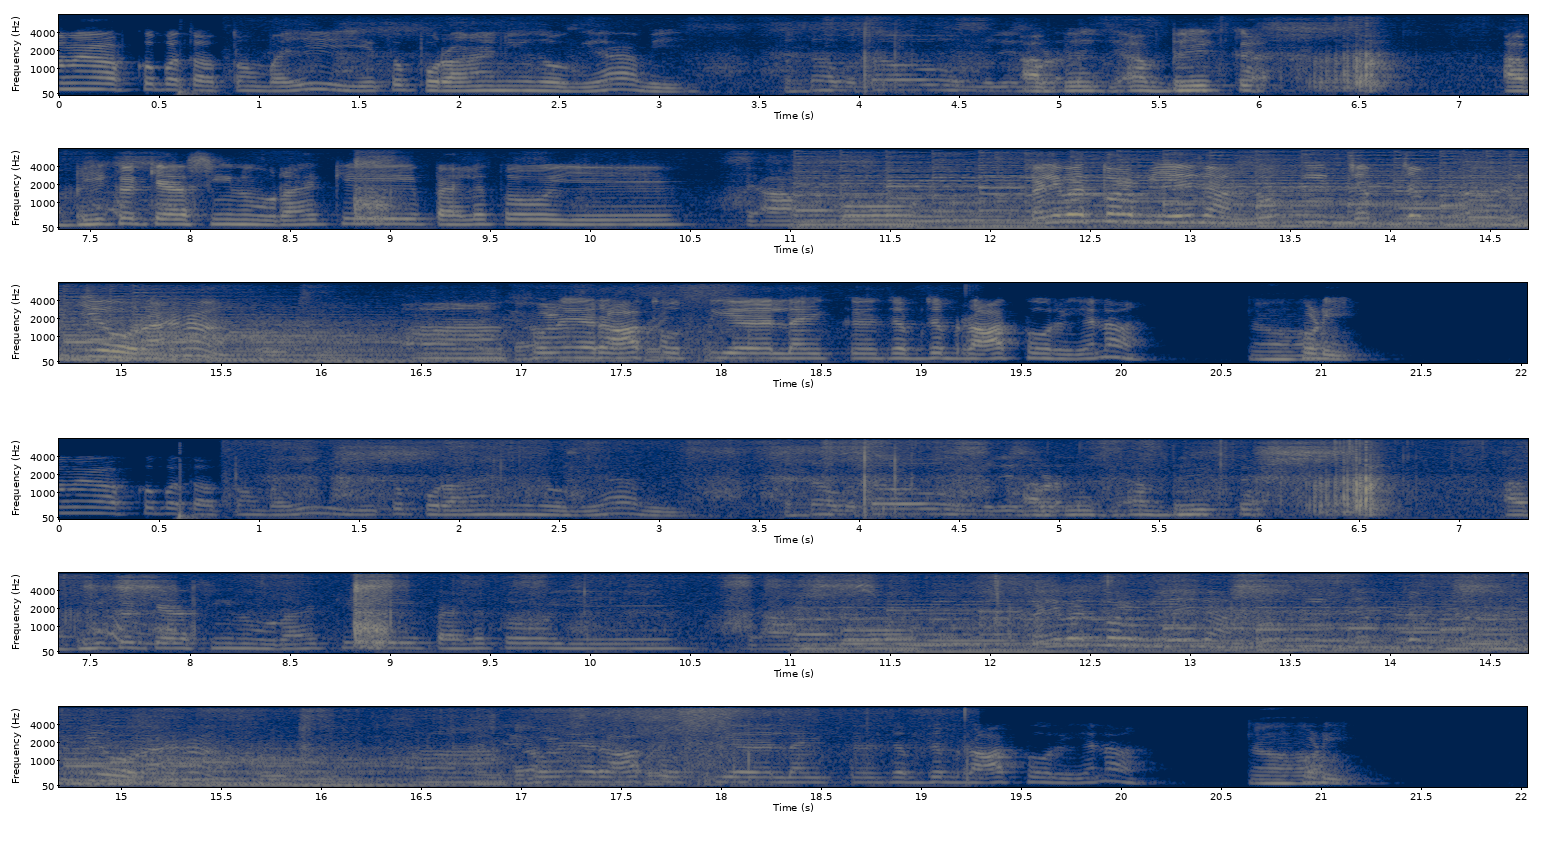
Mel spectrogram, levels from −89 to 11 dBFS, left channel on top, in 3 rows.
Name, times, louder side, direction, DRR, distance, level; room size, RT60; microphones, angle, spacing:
voice 1, 0.0-3.2 4.8-6.3 7.2-11.7 12.2-15.6 16.4-20.1 20.9-21.2, left 7 dB, 75° left, 0.3 m, -39 dB
Breathing, 0.6-19.3, right 7 dB, 55° right, 0.5 m, -46 dB
voice 2, 3.6-5.0 16.9-17.2 20.6-21.1, right 1 dB, 20° right, 0.8 m, -45 dB
sound 1, 11.0-17.8, left 3 dB, 55° left, 0.9 m, -41 dB
Speech, 14.9-18.3, left 1 dB, 10° left, 0.5 m, -50 dB
8.9 x 7.0 x 2.9 m
head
